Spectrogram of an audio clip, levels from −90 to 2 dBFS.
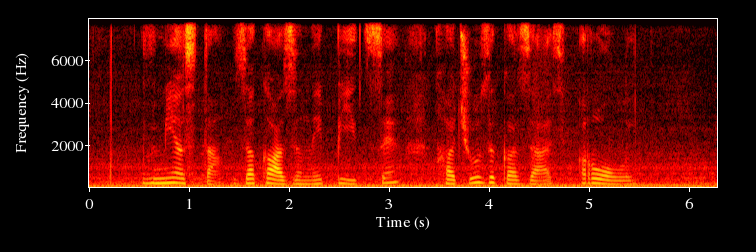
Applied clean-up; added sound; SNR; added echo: none; Bus; 5 dB; none.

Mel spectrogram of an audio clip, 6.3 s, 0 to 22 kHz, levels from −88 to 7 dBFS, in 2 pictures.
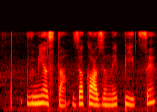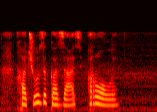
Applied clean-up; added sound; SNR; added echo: none; none; none; none.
